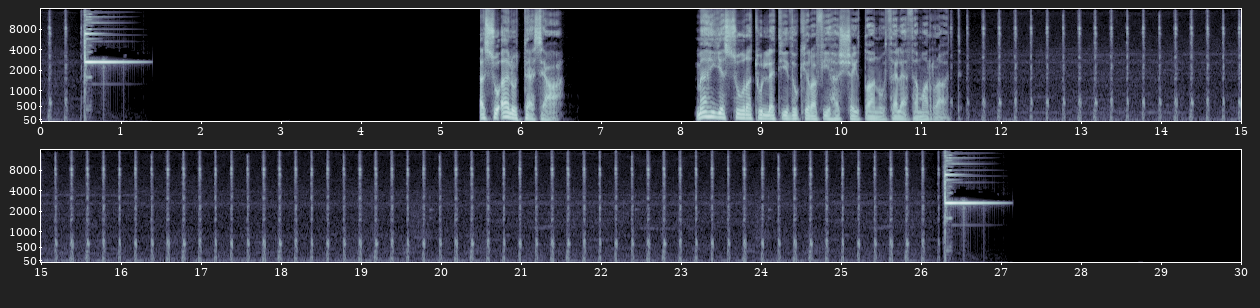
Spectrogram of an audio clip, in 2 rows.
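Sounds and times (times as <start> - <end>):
clock-like ticking: 0.0 - 0.5, 9.9 - 26.3
loud ding: 26.3 - 27.2.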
